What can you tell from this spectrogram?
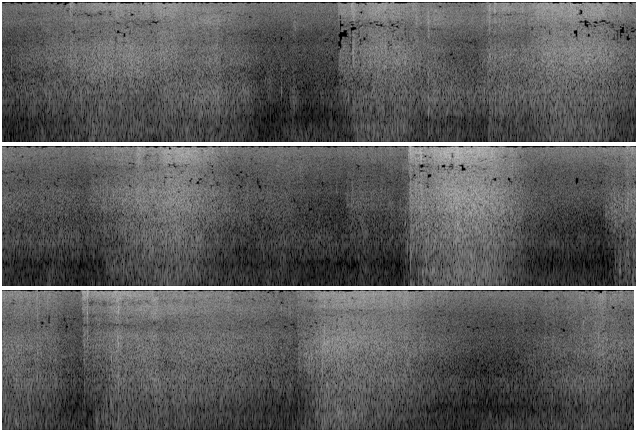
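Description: Wind buffeting the microphone mixed with small waves washing against the rocks of a breakwater. It is a rushing noise without any tone that swells and fades every few seconds, with the strongest swell a little past halfway.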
